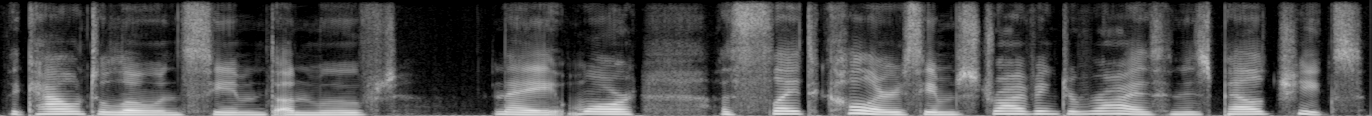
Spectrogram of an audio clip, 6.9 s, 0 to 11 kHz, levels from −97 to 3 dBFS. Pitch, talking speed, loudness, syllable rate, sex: 215 Hz, 150 wpm, -17 LUFS, 4.5 syllables/s, female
